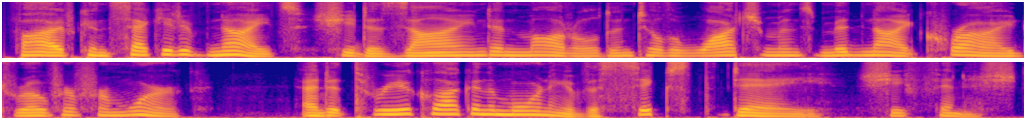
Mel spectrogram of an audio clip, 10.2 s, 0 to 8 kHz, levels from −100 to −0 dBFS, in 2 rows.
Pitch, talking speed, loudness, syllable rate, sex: 165 Hz, 170 wpm, -18 LUFS, 4.6 syllables/s, female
